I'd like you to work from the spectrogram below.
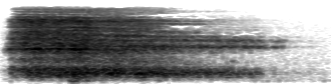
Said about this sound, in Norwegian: Ta så lange gode pust som du klarer, og fyll kroppen fullt opp med luft på hvert eneste innpust, og tøm kroppen helt for luft for eh, hvert eneste utpust.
